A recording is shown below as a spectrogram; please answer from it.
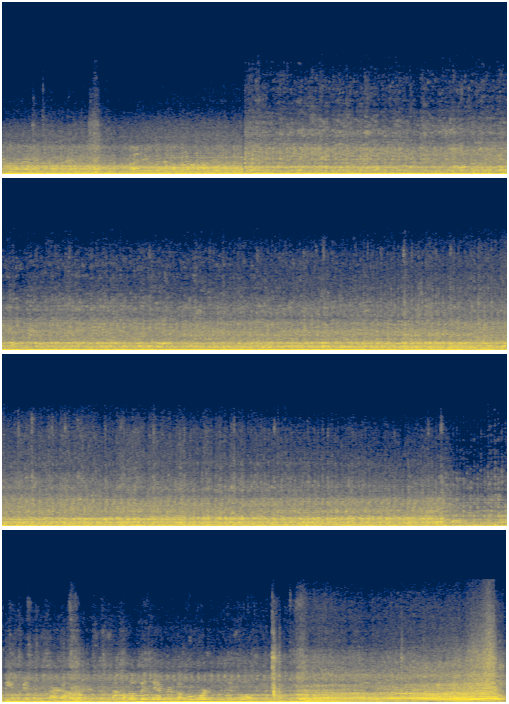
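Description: Race truck engine idling with a steady low rumble, then revving up near the end, with voices in the background.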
